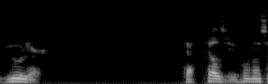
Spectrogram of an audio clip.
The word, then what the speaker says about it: Euler: his name is extremely famous mathematician and you pronounce it euler french monsieurs say euler most non-students say euler that tells you who knows about functions and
